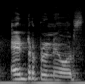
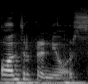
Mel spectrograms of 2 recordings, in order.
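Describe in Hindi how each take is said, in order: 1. यह 'en' से शुरू होता है और ध्वनियाँ लिखे अनुसार हैं। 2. यह 'on' से शुरू होता है और फ़्रेंच जैसी ध्वनि है। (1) "हम इसको थोड़ा सिंप्लीफाई करके एंटरप्रेन्योरशिप कहते हैं या एंटरप्रेन्योर्स कहते हैं" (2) "this is the correct way how we से इट"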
